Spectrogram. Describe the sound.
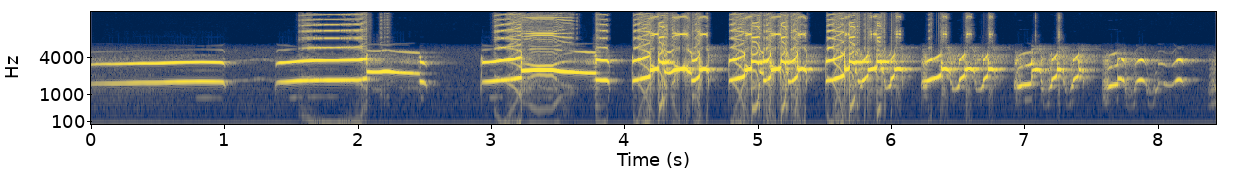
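Eerie wailing calls of a bush thick-knee (bush stone-curlew) at night: loud, drawn-out whistles that break into a fast run of shorter, choppy notes, which gradually soften.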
